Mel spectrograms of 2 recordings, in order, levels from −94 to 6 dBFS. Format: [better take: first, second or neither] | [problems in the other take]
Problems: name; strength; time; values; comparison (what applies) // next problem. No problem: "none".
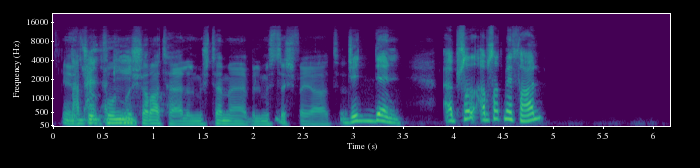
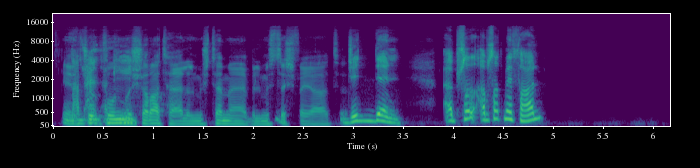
neither | none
